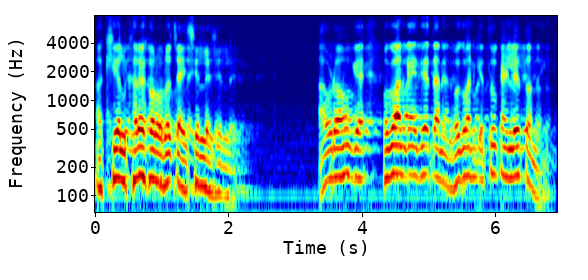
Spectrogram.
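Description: A man delivers a devotional discourse in a chatty, questioning way. His voice sits a little high. The recording is distant and echoey, as if the mic was set back in a reverberant room. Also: moderate pace, darkish tone. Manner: conversational, asks listeners "understood?". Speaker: religious speaker.

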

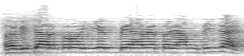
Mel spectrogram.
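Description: High-voiced preacher telling stories. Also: male voice, normal speed. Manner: animated storytelling with questions to listeners. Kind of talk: devotional story sermon. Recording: dull recording with faint music.

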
